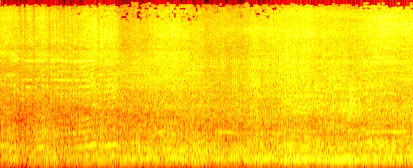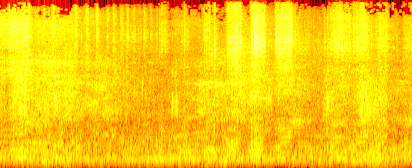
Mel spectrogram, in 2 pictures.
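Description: A dirt bike engine buzzes and revs nearby.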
